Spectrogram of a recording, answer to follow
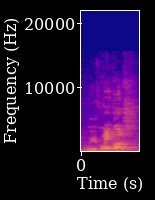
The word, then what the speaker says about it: Weghorst: Bacanya gimana? Weghorst. Weghorst. Baca kan V.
